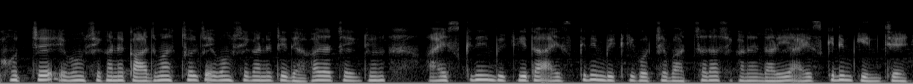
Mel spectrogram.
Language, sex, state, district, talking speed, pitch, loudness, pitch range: Bengali, female, West Bengal, North 24 Parganas, 150 wpm, 190 Hz, -28 LUFS, 175-195 Hz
